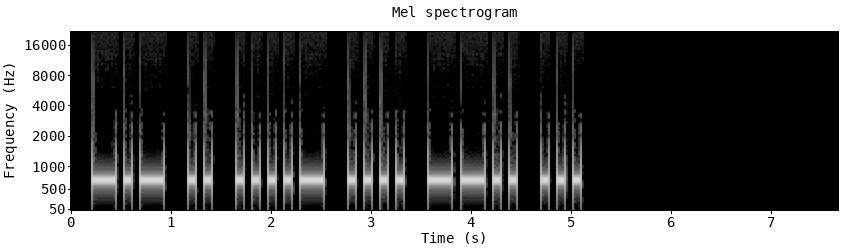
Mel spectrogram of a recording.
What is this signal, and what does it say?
Morse code, heard as a keyed tone, about 15 wpm, 700 Hz. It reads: KI4HZS
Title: USA Call Signs 15wpm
